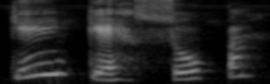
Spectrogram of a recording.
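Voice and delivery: "Quem quer sopa?" slowly, high and loud, rising as a question; question tune. Shown as a demonstration. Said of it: "Uma pergunta".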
